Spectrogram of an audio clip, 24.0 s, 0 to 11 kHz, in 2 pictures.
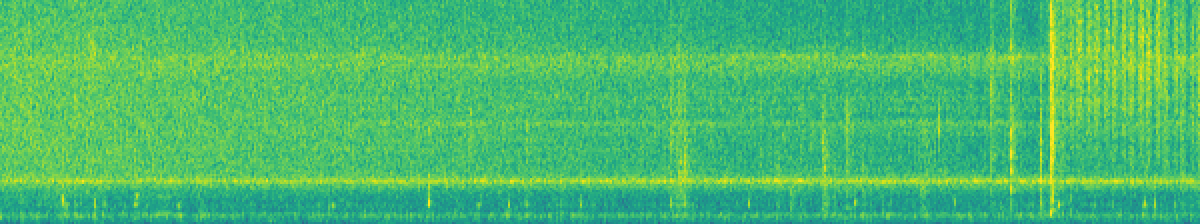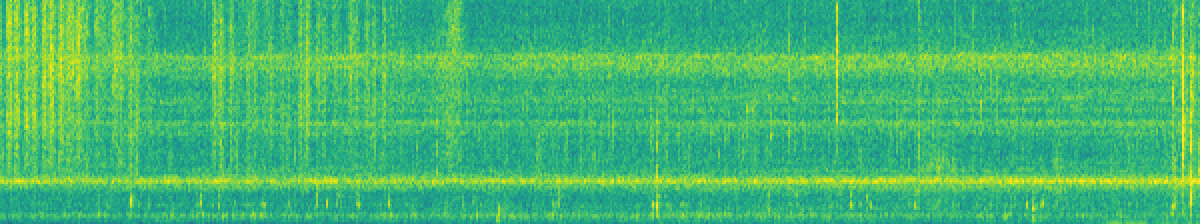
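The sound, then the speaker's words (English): A pot of food simmers on the stove, with a steady, dense bubbling and popping that carries on evenly throughout. “This, it's going to have to simmer away for about 40 minutes.”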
